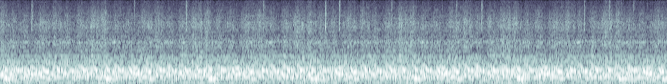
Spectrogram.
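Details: Long-sitting truck engine cranking on the starter with the carb side open: slow cranking at about one beat a second with an uneven, lumpy rhythm; owner suspects a valve hanging up, possibly bent if it is an interference engine, unconfirmed.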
